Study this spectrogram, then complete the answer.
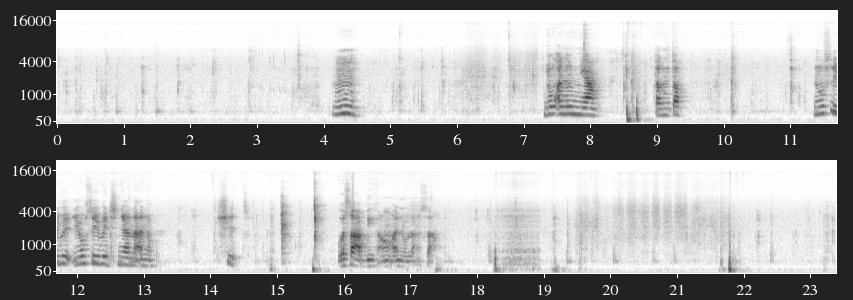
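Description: A woman chews food with soft smacking sounds.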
